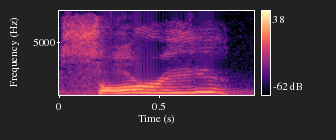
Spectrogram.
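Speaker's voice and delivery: high, loud, rounded Canadian sorry; Canadian-accented apology. Pretend. Canadian excusing flames to the neighbours, shrieked-up mock Canadian accent. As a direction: call out a hammed-up Canadian apology. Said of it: "with the very Canadian accent".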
